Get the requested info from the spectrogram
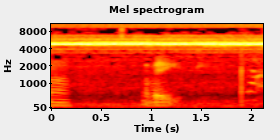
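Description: Insect calling in one unbroken high, steady tone, with a short vocal sound about a second in and a single sharp click near the end.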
